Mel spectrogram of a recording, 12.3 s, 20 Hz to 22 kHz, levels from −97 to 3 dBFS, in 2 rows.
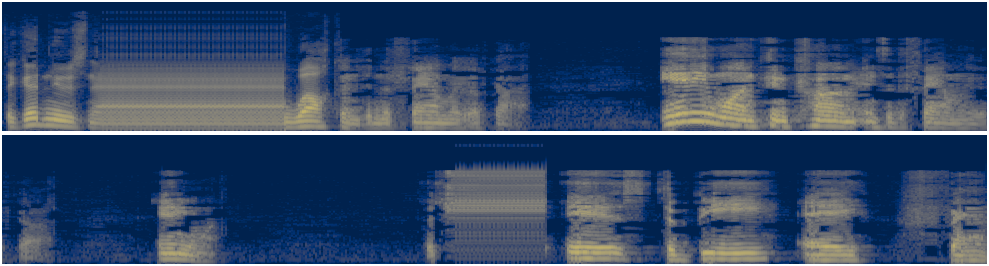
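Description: Just after "the good news", from 0.64 to 1.77 s, the sound locks into a system hang loop. One 21.33 ms fragment repeats exactly 53 times, forming a steady buzz at 46.9 Hz, which fits a 1024-sample ring buffer cycling while the driver was frozen. About a second of audio is lost. What separates this from ordinary dropout stutter is that the repetition is identical, with no gaps, so it is heard as a pitched drone rather than as broken sound.

At 2.12 s the quality drops abruptly into an adaptive stream at a lower bitrate, and it stays there to the end. Nothing is left above 8 kHz, as expected from a very low-bitrate switch. Unlike a dropout or a buffering stall, the change comes with no silence or gap. Only the fidelity changes.

From 9.00 to 9.56 s the same hang loop returns, this time 26 repeats of the 21.33 ms fragment. It gives the same 46.9 Hz buzz and swallows about half a second of audio.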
